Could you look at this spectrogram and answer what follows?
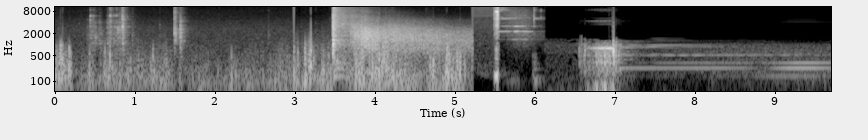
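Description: A rifle fires at a target during a precision hunting challenge, several sharp reports and clangs over steady background noise, with a loud boom near the end followed by a lingering ringing tone.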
